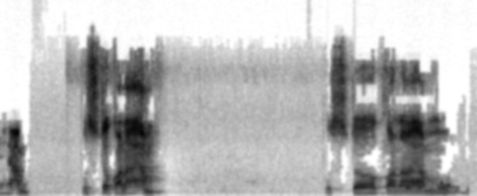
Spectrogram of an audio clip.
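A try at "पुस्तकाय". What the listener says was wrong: কনায়াম কোথায়? দন্তান্ন কোথায় পাচ্ছেন?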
